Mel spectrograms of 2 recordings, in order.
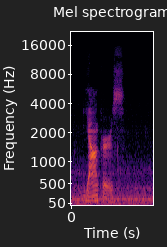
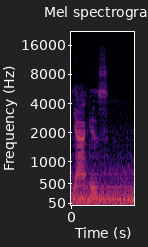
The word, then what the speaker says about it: Yonkers: You wouldn't know it's called Yonkers unless you were from there. I mean, you don't pronounce the R, for God's sakes.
